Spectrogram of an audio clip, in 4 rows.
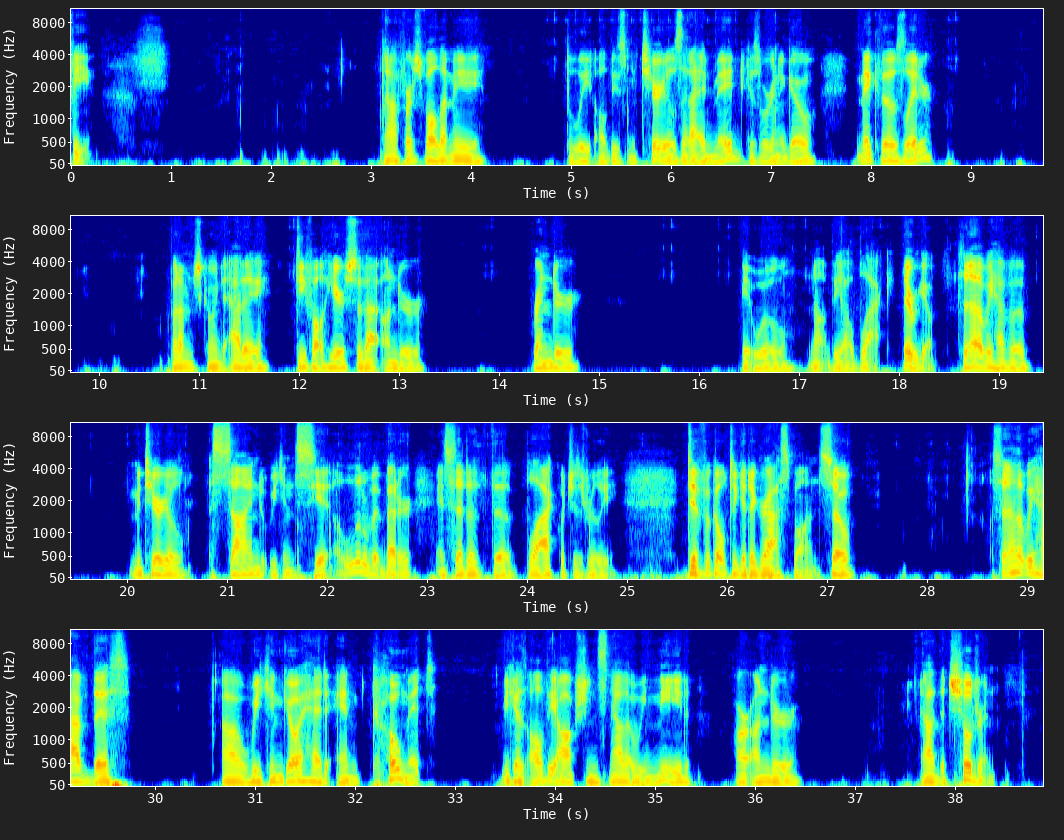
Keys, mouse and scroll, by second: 8.6 click, 10.6-11.9 drag, 10.8-11.8 middle drag, 10.8-11.9 right drag, 13.8 click, 18.3-21.6 middle drag, 22.0-24.7 middle drag, 27.8-28.5 middle drag, 28.8-29.2 middle drag, 29.5-30.2 middle drag, 31.3 middle click, 33.1-38.8 middle drag.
